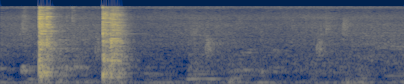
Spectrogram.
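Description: A metal spatula clinks twice against a metal kadai, the two sharp knocks about a third of a second apart in the first second.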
